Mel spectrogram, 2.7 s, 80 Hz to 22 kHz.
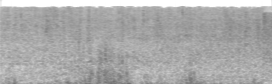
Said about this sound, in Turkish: Şu an saat 3.28 hava karardı. Toz bulutu her yeri sarmış durumda. Dalga gibi ilerleyen kum fırtınası kısa süre içinde Polatlı ve çevre köylerin üstüne çöktü. Gündüz bir anda geceye döndü.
